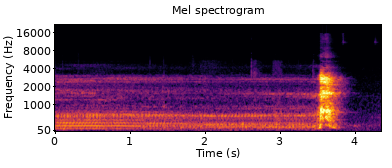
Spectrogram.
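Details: Dogs in a duet hold a long, even harmonic howl that ends in a short, harsh burst like a bark.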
